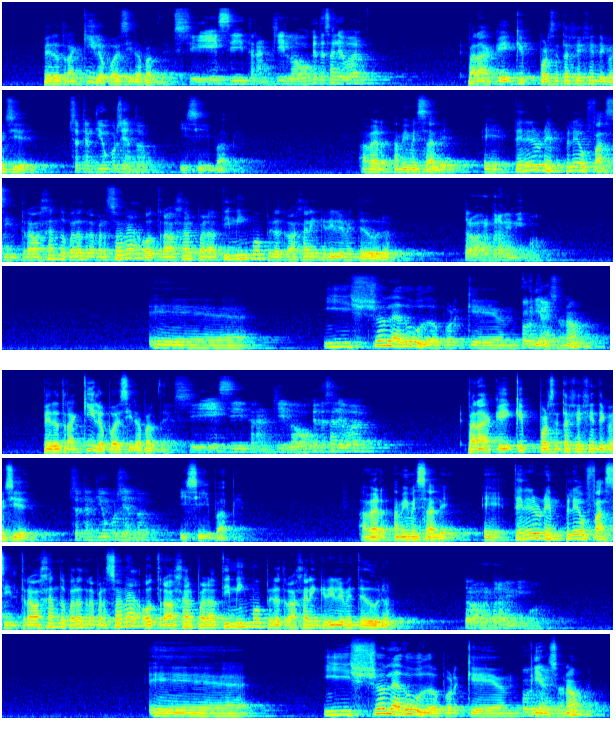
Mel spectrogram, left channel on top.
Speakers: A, on the right; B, on the left.
A: pero tranquilo puedes ir aparte.
B: Sí, sí, tranquilo. ¿A vos qué te salió? A ver,
A: Pará, ¿qué, qué porcentaje de gente coincide?
B: setenta y uno por ciento
A: Y sí, papi. A ver, a mí me sale eh, tener un empleo fácil trabajando para otra persona o trabajar para ti mismo, pero trabajar increíblemente duro.
B: Trabajar para mí mismo.
A: Eh, y yo la dudo porque mm,
B: ¿Por
A: pienso,
B: qué?
A: ¿no?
